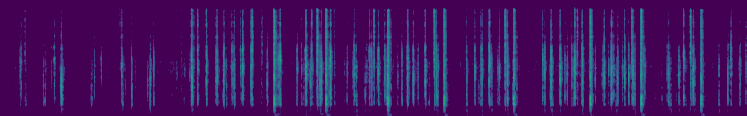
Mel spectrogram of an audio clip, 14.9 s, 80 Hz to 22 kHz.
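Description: Fingertips of both hands type continuously on a full-size plastic computer keyboard with round cream typewriter-style keycaps, resting on a desk. Quick, dry clicks come in bursts with short pauses between them, each dying away almost instantly. The tone sits in the midrange around 500 Hz, with a light bright edge and no low rumble.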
